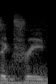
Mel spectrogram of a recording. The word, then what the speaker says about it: Seigfried: It is pronounced Seigfried, but he has an I in there.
